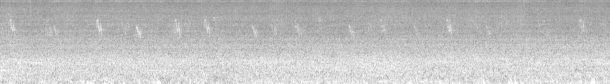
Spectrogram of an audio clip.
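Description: Quiet outdoor trackside ambience: a steady background hiss with some low rumbling. A small bird gives short, high, falling chirps about once a second.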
